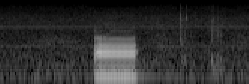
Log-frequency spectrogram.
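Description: A young woman hums a short, high note.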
